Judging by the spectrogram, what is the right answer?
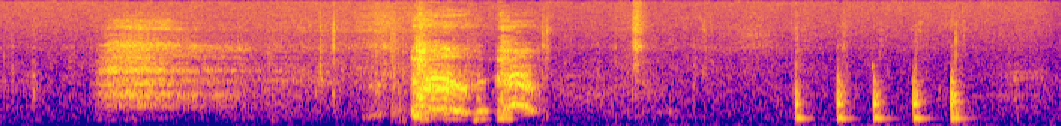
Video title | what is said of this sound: Documentário a Arca de Noé foi descoberta_ Expedição da Nami no Monte Ararat | it's wooden it's not a rock you hear that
